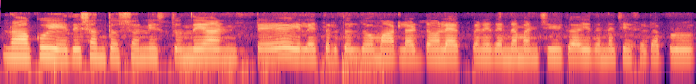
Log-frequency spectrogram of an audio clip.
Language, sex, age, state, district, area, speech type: Telugu, female, 60+, Andhra Pradesh, Kakinada, rural, spontaneous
